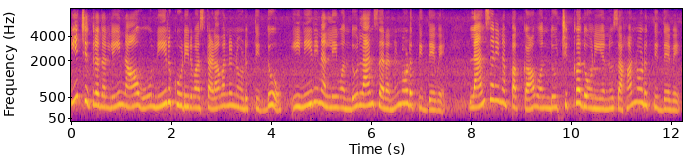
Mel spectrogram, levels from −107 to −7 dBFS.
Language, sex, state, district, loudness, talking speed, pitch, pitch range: Kannada, female, Karnataka, Dakshina Kannada, -23 LUFS, 100 wpm, 270 Hz, 245-310 Hz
